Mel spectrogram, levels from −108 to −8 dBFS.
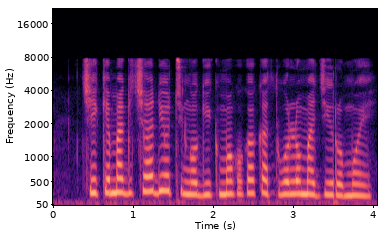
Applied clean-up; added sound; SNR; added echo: none; none; none; none.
